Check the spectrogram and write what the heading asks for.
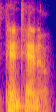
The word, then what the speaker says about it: Pantano: It's Pantano.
